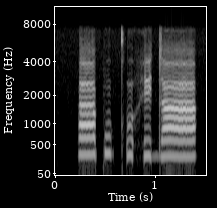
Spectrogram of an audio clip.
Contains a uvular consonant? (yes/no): no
